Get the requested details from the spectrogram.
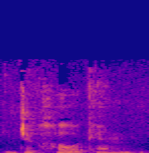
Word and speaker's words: Jehoiakim: And I introduced King Jehoiakim is how the English pronunciation, who's often, he has several other names, Jeconiahu and also Yeconia.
